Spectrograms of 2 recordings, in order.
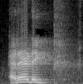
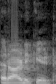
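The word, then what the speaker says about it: eradicate: और abolish, eliminate और uproot, तो इसका मतलब होता है आपका एराडिकेट, है ना, एराडिकेट। गलत बोल दिया तो फिर से ध्यान देंगे, एराडिकेट।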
